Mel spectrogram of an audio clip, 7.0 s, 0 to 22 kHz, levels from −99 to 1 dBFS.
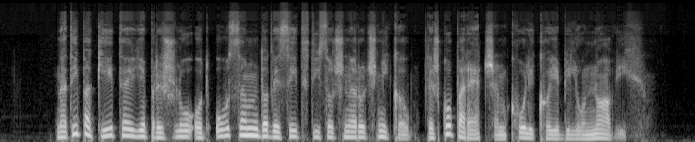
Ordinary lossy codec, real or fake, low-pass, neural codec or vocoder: Opus, 24 kbps; real; 19.8 kHz; none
